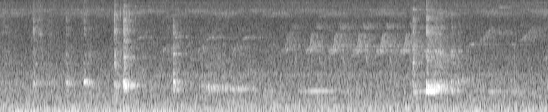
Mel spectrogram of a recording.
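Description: Quiet ambience with scattered short bird chirps and sharp ticks; the two loudest come about a second in and just past four seconds.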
